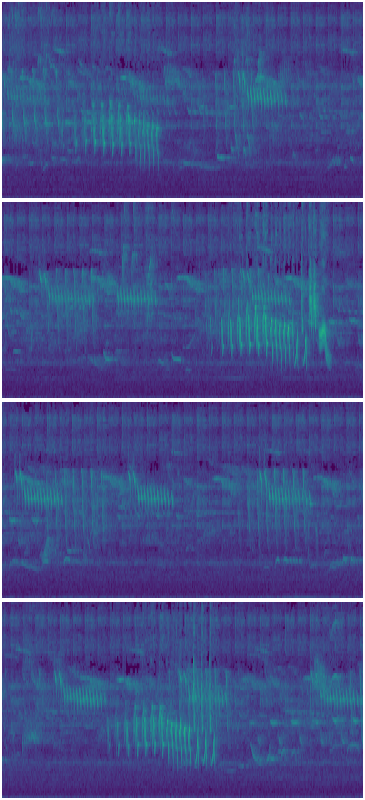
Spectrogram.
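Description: Small birds chirping in open scrubland, their short high calls repeating every second or so, with three louder fast trilling songs of about two seconds each: one near the start, one about twelve seconds in and one near the end. A low steady rumble runs underneath.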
